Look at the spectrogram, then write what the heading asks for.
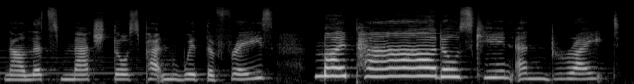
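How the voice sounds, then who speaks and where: Slow, high-voiced woman music teacher. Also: animated, a bit bright. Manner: sings solfege and song phrases between spoken instructions; slow, patient instructions. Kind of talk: keyboard and singing lesson. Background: keyboard playing.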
